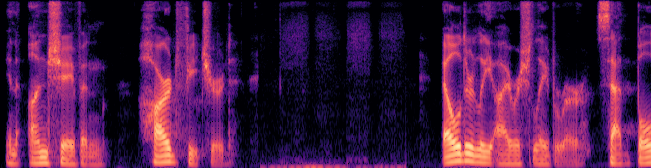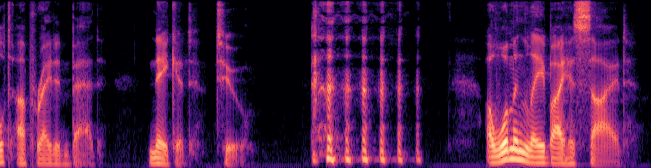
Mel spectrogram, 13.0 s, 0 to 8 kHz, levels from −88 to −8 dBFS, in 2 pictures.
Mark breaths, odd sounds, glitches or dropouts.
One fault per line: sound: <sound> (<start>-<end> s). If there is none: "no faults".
sound: breath (2.6-4.1 s)
sound: laugh (9.6-10.8 s)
